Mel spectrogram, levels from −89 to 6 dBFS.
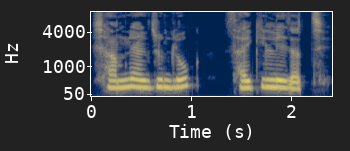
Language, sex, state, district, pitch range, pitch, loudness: Bengali, female, West Bengal, Alipurduar, 210-235 Hz, 225 Hz, -14 LUFS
